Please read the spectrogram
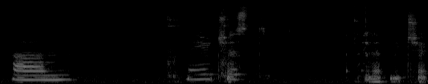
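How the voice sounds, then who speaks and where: A soft-spoken woman is talking. Her pace is very slow. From Austria. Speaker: art livestreamer. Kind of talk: casual livestream chat with demonstration. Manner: soft-spoken, quiet.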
